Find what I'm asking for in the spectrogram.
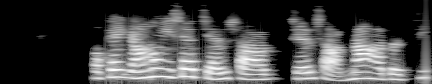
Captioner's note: speaking chinese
